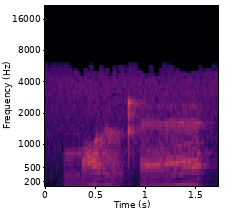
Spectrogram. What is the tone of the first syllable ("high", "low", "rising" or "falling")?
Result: rising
